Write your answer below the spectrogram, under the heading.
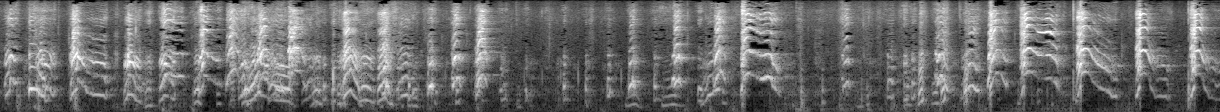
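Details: Flute's litter of three-week-old pups, nursing and playing, fills the air with dense overlapping squeaks and yips. The cries are high and bent into rising and falling arcs, tumbling irregularly over one another throughout.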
